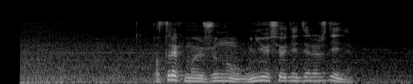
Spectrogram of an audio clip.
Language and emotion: Russian, positive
